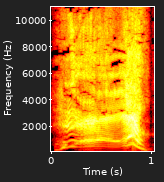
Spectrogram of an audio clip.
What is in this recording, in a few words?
attack, elven female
